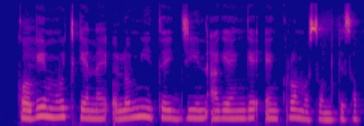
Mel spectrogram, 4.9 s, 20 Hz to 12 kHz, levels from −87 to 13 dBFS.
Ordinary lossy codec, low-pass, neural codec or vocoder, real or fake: none; 10.8 kHz; none; real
